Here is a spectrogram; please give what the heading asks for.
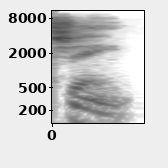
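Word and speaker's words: Schoen: uh GM Joe Shane is it Shane or Shan or how you say his name Shane Shane even though it's got yes pronounce Shane all right head coach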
